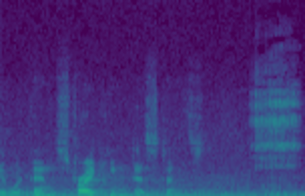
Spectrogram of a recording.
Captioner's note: scratching noise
